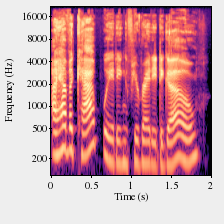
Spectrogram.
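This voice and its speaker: A woman's voice: lowish voice, lively intonation, fast talker, no echo, close to an everyday voice. Protective young policeman, played by a woman, earnest and apologetic, recorded dry for a fan fiction audiobook. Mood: relieved. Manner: placating, worried, pleading.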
